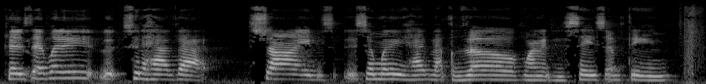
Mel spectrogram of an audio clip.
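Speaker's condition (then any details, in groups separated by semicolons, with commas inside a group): Down syndrome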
